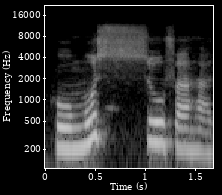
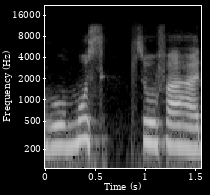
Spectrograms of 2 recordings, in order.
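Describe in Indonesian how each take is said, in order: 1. Kedua kata itu menyambung tanpa jeda. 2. Ada jeda di antara kedua kata itu. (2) "jangan baca humus sufaha. Dia jangan macam seolah-olah terputus"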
